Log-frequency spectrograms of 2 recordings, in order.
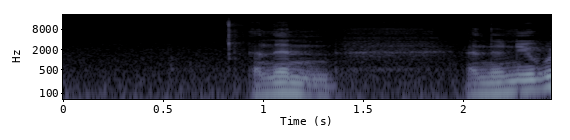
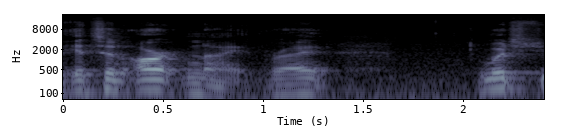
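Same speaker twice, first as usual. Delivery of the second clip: usual speaking voice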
